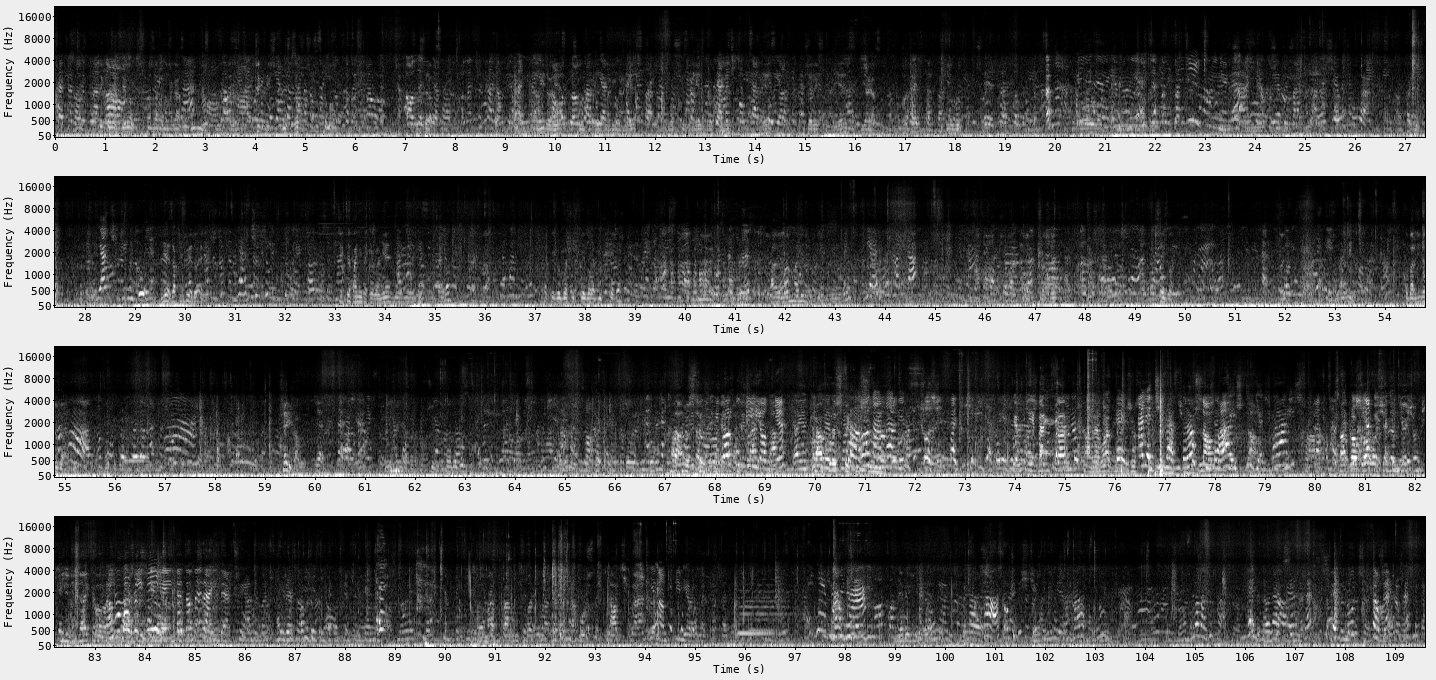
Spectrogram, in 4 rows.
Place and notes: Poznan, Sobieskiego housing estate - produce market
(binaural) walking around stalls. lots of customers shopping on a local market on Saturday morning. vendors touting their goods, joking with customers. you are hearing a lot of people talking with the influence of Poznan dialect. It's especially strong among the elderly. Very distinctive dialect and can be heard basically only in Poznan.
Poznań, Poland, 11 July 2015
